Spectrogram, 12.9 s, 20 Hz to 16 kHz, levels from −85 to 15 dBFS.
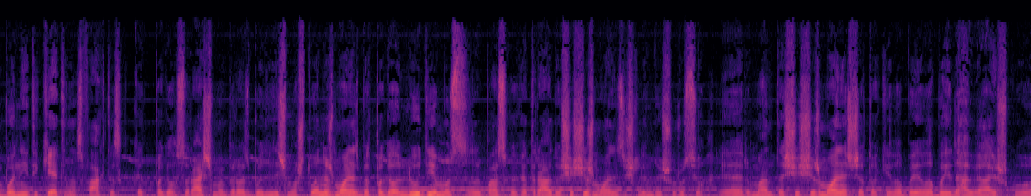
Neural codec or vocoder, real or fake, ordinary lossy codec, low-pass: none; real; MP3, 64 kbps; 14.4 kHz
